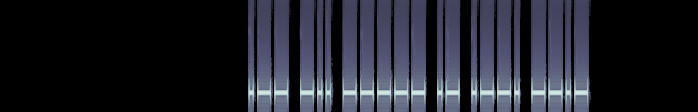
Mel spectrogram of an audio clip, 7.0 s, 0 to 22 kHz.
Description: Morse code, heard as a keyed tone, about 27 wpm, 700 Hz. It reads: WD0APQ
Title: USA Call Signs - 6 Characters - Repeated 3x - 28wpm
